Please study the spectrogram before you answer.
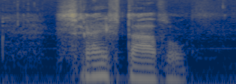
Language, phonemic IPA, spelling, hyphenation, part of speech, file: Dutch, /ˈsxrɛi̯fˌtaː.fəl/, schrijftafel, schrijf‧ta‧fel, noun, Nl-schrijftafel.ogg
- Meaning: desk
